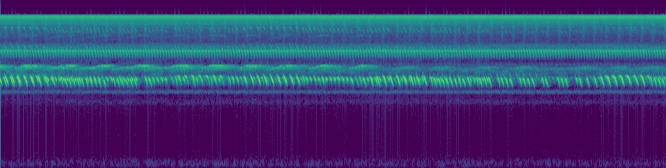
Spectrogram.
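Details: Insects calling in a buckwheat field on volcanic Jeju Island, South Korea, at Orai-dong, in a continuous high-pitched pulsing trill that stutters briefly near the end, over bright sustained whining tones.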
